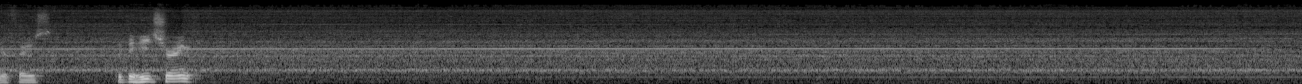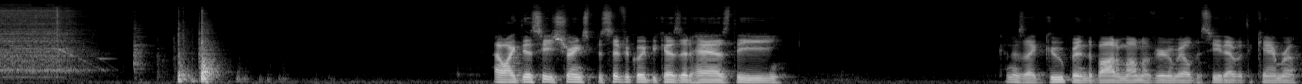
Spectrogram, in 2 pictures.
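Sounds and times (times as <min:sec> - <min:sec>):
heat gun blowing with whine: 0:00.0 - 0:14.2
sharp knocks: 0:14.4 - 0:16.0.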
